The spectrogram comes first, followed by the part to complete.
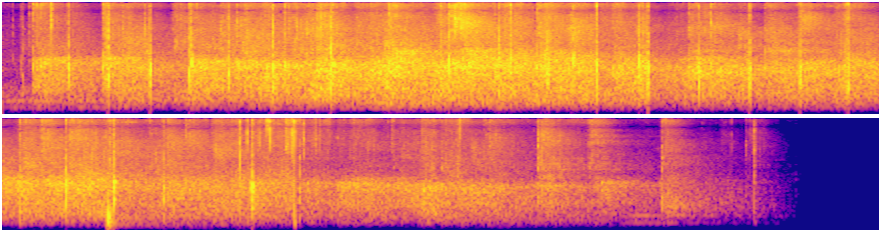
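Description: Audience applauding at the close of a talk: it starts suddenly, holds steady for several seconds, then gradually dies down.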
